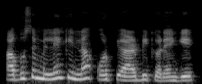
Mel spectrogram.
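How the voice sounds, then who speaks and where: A woman's voice: on the high side, expressive, darkish tone. A woman reading as a pleading young son. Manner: apologetic, coaxing. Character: young adult male son, police officer, pleading.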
